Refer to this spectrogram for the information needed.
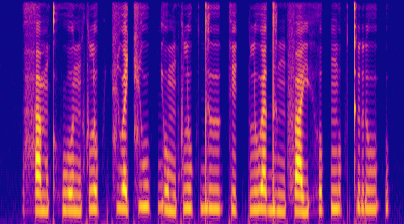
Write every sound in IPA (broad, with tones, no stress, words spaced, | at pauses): ha˨˩mkʰwo˩˦nklo˦˥k̚ t͡ɕu˧a̯t͡ɕuː˥˩k̚jo˩˦mklu˥˩k̚ dɯː˧ke˨˩k̚plu˧a̯ dɯ˩˦ŋfa˨˩jho˥˩k̚ŋo˦˥k̚ tru˦˥ʔ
